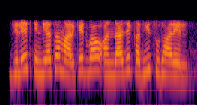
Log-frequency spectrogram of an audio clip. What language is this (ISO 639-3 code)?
mar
